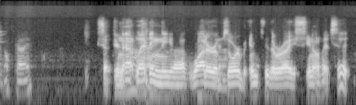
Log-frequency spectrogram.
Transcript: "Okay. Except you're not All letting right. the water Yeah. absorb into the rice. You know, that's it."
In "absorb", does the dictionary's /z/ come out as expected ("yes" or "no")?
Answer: yes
